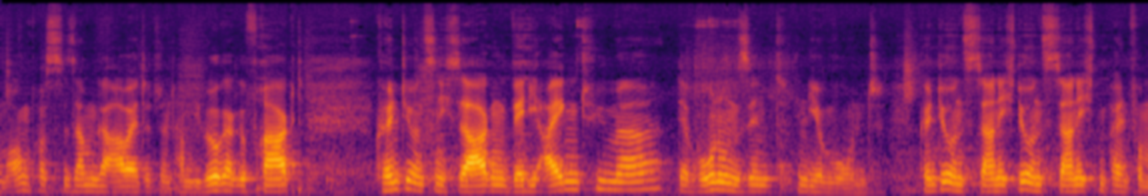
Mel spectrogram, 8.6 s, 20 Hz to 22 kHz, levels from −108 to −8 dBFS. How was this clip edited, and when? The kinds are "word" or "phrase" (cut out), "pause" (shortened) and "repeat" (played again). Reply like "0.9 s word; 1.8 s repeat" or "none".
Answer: 2.8 s word; 6.1 s word; 7.6 s repeat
